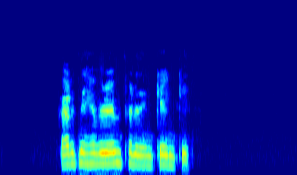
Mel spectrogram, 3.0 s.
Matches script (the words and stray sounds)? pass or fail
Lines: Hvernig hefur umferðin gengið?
pass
